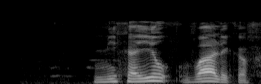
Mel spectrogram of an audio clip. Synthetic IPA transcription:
mʲɪxɐilˠvalʲɪkəf

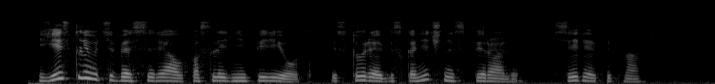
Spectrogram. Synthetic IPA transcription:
jesʲtʲlʲɪʊtʲɪbʲasʲɪɾʲɪalˠpɐsʲlʲedʲnʲɪjpʲɪɾʲiʊt̪ | ɪst̪oɾʲɪjəɐbʲɪskɐnʲet͡ɕnəjspʲɪɾalʲɪ̰ | sʲeɾʲɪjəpʲɪt̪nat̪sɨ̥tʲ

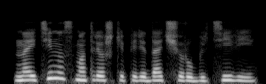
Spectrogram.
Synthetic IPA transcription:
nɐjtʲinəsmɐt̪ɾʲoʂkʲɪpʲɪɾʲɪd̪at͡ɕʊɾublʲtʲivʲi

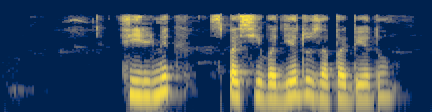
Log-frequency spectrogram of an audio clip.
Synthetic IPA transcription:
fʲilʲmʲik | spɐsʲibɐdʲed̪uzɐpɐbʲed̪u

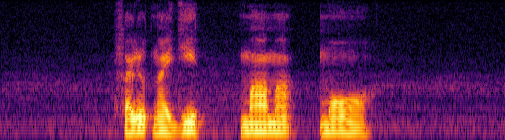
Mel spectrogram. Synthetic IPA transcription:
sɐlʲut̪nɐjdʲi | mamə | mo

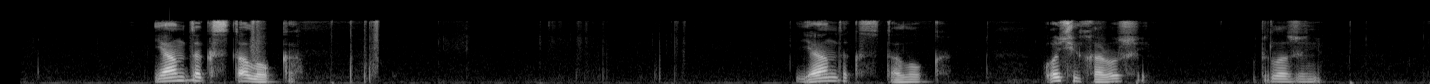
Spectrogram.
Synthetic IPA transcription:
jand̪ɨkst̪ʰʼalˠokʼːə | jand̪ɨkst̪ʰʼalˠokʰʼ | ot͡ɕʰɪnʲxaɾo̞ʂɨ̰j | pɾʲɪd̪lˠɐʐɛnʲɪj

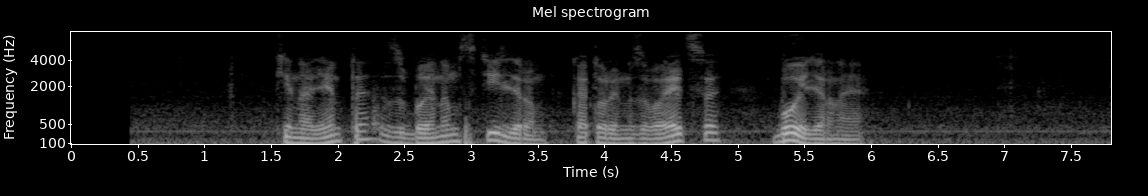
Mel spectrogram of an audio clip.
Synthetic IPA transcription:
kʲɪnɐlʲent̪əzʲbɛnəmsʲtʲilʲːɪɾəmkɐt̪o̞ɾɨjnəzɨvajɪt̪səbojlʲɪrnəjə

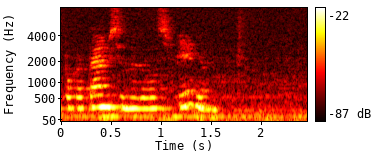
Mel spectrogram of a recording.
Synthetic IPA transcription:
pɐkat̪ajɪmsʲɐnɐvʲɪlˠɐsʲɪ̥pʲedʲɪ

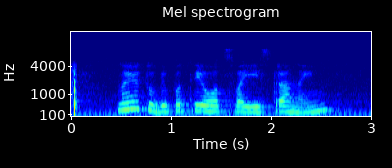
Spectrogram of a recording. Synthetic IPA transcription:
nɐjʊt̪ubʲɪpɔt̪ɾʲeot̪svɐjejst̪ɾanɨ

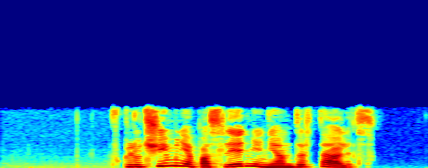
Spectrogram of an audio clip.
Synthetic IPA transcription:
fklʲʊt͡ɕimnʲe̞pɐsʲlʲedʲnʲɪjnʲɪɐnd̪ərt̪alʲɪt̪s

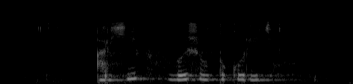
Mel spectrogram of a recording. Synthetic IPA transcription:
ɐrxʲifʋɪʃɔwpɔkʊɾʲitʲ

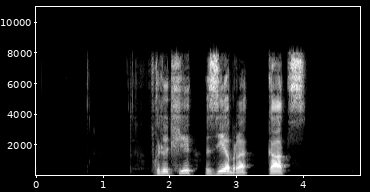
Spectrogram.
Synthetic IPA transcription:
fχɮʲut͡ʃʰi | ziabra | kʼat͡sʰ

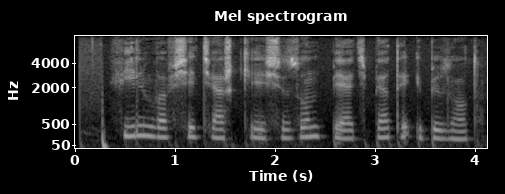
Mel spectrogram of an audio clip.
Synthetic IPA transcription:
fʲilʲmvɐfɕʲetʲʰaʂkʲɪjsʲɪzonpʲætʲpʲat̪ɨjʔɪpʲɪzot̪

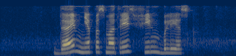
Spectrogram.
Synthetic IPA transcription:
d̪ajmnʲe̞pəsmɐt̪ɾʲetʲfʲilʲmblʲesk

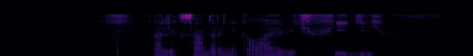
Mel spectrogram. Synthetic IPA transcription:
ɐlʲɪksand̪rnʲɪkɐlˠajevʲit͡ɕfʲidʲij

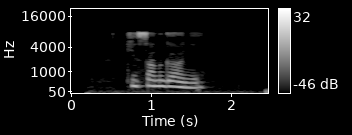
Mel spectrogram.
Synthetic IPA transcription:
kʲisanɡanʲi

